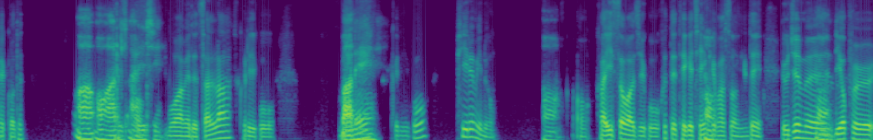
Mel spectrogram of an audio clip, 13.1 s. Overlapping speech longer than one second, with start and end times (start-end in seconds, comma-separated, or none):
none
